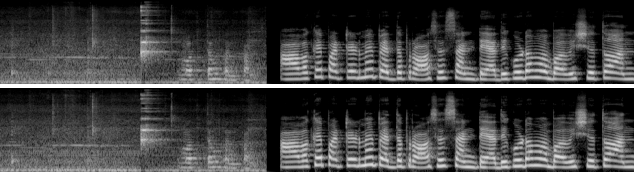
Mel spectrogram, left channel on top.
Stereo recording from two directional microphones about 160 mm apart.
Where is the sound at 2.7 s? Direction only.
25° right (ahead or behind).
